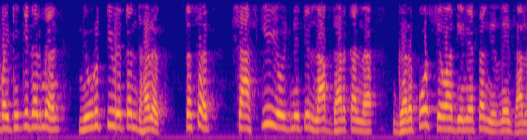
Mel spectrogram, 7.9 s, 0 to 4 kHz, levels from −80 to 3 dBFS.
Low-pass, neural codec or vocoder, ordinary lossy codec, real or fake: 3.6 kHz; none; Opus, 24 kbps; real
